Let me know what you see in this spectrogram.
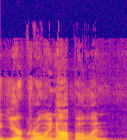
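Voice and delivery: ordinary delivery

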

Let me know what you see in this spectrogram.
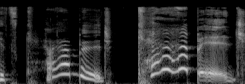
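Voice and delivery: very high-pitched, swooping, cheering exclamation. Seeing cabbages in the once-dry garden patch, the narrator lets out a loud hurrah. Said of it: "I let out a loud hurrah".

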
